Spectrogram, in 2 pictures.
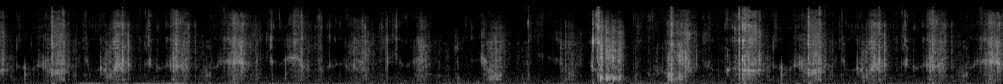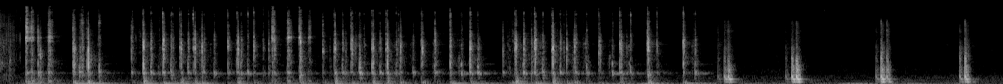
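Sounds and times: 
crunchy chewing of food: 0.0s - 11.0s
typing on a computer keyboard: 10.3s - 18.1s.

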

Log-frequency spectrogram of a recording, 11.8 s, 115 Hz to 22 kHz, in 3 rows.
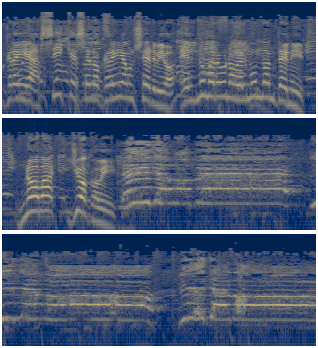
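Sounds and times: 
speech: 0.0s - 6.4s
man shouting in celebration: 5.4s - 11.7s.

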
